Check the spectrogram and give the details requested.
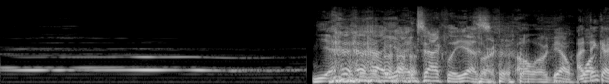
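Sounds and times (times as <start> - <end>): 
bowed waterphone eerie high-pitched tones: 0.0 - 3.1
speech: 3.1 - 6.0
laughter: 3.2 - 6.0.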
